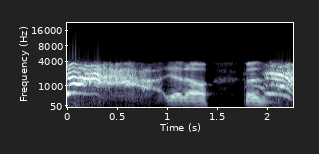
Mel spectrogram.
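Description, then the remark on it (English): A man lets out a loud, strained, rising scream in two bursts with a short gap between, imitating Howard Dean's famous political rally scream. “We need the Howard Dean scream.”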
